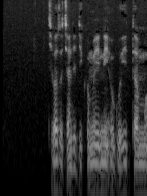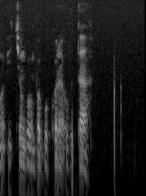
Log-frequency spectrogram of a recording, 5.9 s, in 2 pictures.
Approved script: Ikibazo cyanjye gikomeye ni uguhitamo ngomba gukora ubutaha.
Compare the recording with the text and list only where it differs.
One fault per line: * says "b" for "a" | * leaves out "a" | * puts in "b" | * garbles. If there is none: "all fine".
* puts in "icyo"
